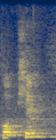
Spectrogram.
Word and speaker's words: OPM: We pronounce it opium because it's really addictive to spend other people's money.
